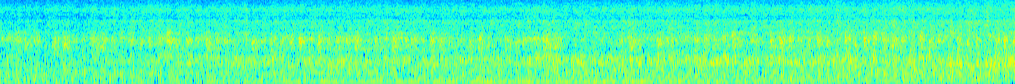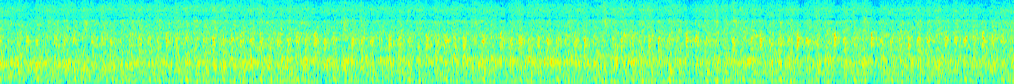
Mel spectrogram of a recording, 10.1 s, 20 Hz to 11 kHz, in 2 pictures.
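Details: Kia Sportage 2000 converted to a Mazda R2 diesel, after fixing the fuel supply fault that stopped it: even idle with the usual light clatter, no stumbling or dying; normal diesel idle.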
